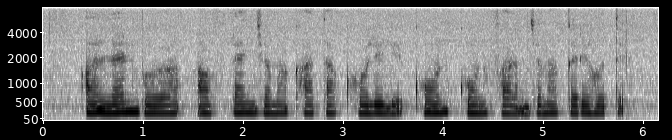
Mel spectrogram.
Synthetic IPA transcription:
ɔnlajnbəɭɔflajnd͡ʒəmakʰat̪ãkʰolelekonkonfaɾmd͡ʒəmakəɾeɦot̪ḛ

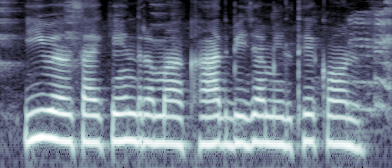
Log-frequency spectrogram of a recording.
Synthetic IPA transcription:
iʋjəbsajkẽnd̪ɾəmãkʰad̪bid͡ʒamilt̪ʰekɔn

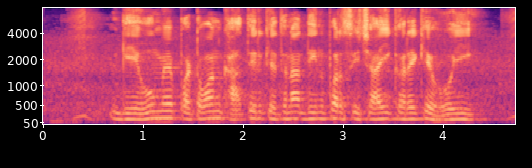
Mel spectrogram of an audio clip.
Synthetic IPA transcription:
ɡeːɦũmẽpəʈʋənkʰaːt̪ɪɾkɪt̪nad̪ɪnpəɾsɪt͡ʃaːikɐɾekeɦoːiː

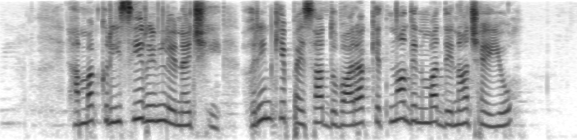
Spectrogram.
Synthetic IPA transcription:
ɐməkɾiːsiɾɪnleːnat͡ʃʰi | ɾɪnkepɛːsad̪obaːɾakɪt̪nad̪ɪnmɐd̪eːnat͡ʃaːɦijoː

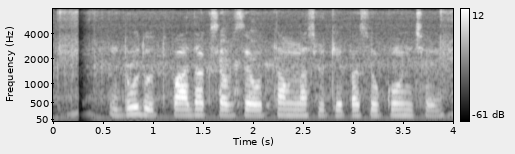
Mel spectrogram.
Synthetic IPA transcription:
d̪ud̪ʱʊt̪pad̪əksəbʱseʊt̪ːəmnəslkepəsukunt͡ʃʰɛ

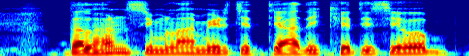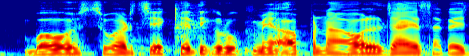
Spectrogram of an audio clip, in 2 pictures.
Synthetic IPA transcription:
d̪əlɦənsimlamiɾt͡ʃɪt̪jad̪ikʰet̪iseɦbəsʋəɾt͡ʃijəkʰet̪ikɾuːpmẽəpnawəld͡ʒajsəkət͡ʃʰ

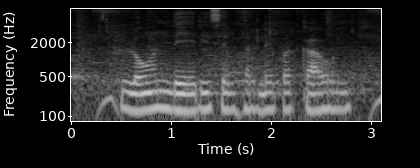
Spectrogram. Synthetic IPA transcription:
loːnd̪eːɾisebʱəɾlepəɾkaɦui

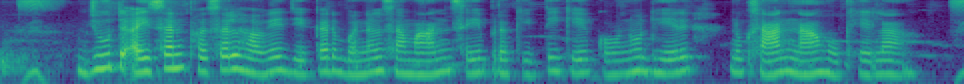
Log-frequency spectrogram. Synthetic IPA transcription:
d͡ʒuːʈə̰ɪsənpʰəsəlɦəʋed͡ʒeːkəɾbənəlsaːmaːnsepɾəkɪt̪ikekɔːnoɖʱeːɾ | nʊksaːnːaɦokʰeːlaː

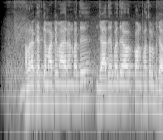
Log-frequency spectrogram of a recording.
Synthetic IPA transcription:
ɦəmɾakʰeːt̪̚kemaːʈʰimeaːjɾənbəd̪ed͡ʒjaːd̪ebəd̪eɔːɾkɔnpʰəsəlbʱəd͡ʒaː

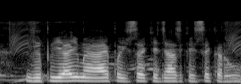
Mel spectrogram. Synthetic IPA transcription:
juːpijaːimɛ̃aːepɐɪsaked͡ʒãːt͡ʃkɐɪsekɐɾũː

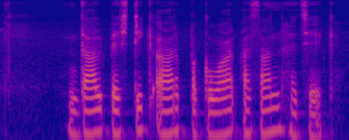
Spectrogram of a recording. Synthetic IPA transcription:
d̪alpesʈikaɾpəkwaɾasanɦət͡ʃʰḛk

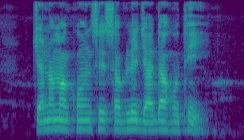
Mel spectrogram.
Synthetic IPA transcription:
d͡ʒənəmãkoːnsesəbʱled͡ʒjaːd̪aɦoːt̪ʰḭː

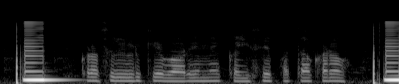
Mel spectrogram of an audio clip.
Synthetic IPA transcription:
kɾəsɾiːɽkeːbaːɾeːmẽkəiːsepət̪aːkəɾoː

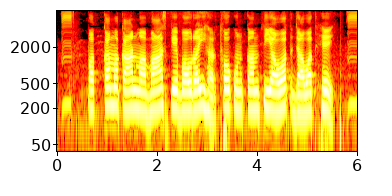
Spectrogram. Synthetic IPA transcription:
pəkːaməkaːnmabãːskebəʊɾəiɦəɾt̪ʰoːkʊnkəmt̪iaʋət̪d͡ʒaːʋət̪he

